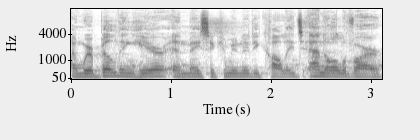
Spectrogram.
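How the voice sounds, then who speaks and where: A man at a very fast pace with a slight Northern Irish accent, fairly high in pitch and monotone, with flat intonation. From Northern Ireland, Belfast. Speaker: government apprenticeship program lead. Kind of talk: TV interview. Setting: stage with audience.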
